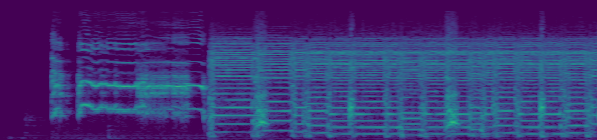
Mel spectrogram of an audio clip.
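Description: A rooster lets out a single loud crow, and then steady rhythmic music with a pulsing beat begins and continues to the end.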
